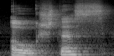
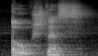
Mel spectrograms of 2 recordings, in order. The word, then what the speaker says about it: aukštas: and enjoy so okay we write these two words in the same way oakstas and auxtas but the emphasis is different oakstas you can see the emphasis is on the second letter and it's a noun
